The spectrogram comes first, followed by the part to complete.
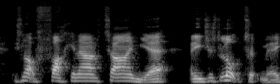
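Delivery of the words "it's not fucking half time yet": acted irritated, fed-up, angry voice, pitched up. Retelling snapping at a man leaving early: retelling an angry retort. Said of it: "I was so pissed off. I was like".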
